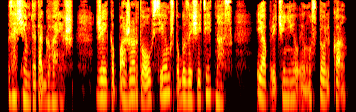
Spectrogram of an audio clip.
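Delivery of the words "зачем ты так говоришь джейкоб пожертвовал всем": usual speaking voice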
